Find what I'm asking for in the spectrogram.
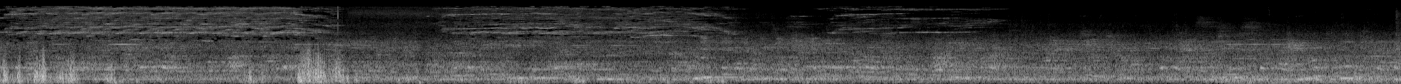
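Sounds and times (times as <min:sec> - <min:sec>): high-pitched brake squeal: 0:00.0 - 0:03.5, 0:04.3 - 0:10.1.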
